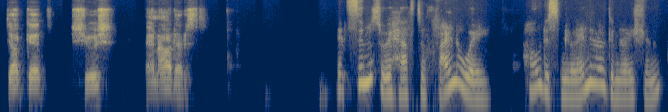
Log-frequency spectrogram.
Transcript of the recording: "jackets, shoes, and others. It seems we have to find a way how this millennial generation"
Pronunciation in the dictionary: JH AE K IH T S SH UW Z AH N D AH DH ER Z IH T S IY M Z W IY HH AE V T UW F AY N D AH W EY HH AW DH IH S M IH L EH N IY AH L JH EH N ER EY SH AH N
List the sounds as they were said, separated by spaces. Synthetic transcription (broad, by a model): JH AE K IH T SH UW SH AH N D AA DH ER S IH T S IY M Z W IY HH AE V T UW F AY N D AH W EY HH AW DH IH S M IH L EH N IY AH L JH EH N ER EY SH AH N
